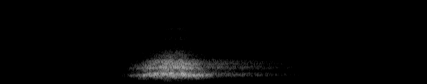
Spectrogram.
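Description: A short logo sound effect: a single swelling tone that comes in about a second in and fades away over the next second and a half.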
